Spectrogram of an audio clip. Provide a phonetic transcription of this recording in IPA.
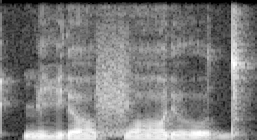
ɳiɾʲɒfɒɾʲod

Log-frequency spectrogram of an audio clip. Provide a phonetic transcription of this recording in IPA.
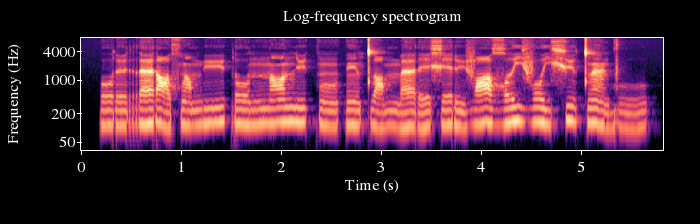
o˧ɾø˧ræ˦˥ ɾɑ˧˩˧χʷɑ̃˧my˦˥ | ɾo˧nːɑ̃˦˥ ny˦˥kõ˧ | ẽ˧tʷɑ˧˩˧mːæ˩˧˩ ɾe˩˧˩xe˧ɾy˧˩˧ vɑ˧˥˧ʁʷɯ˧˥˧jvo˥˨j xy˥˨tʷæ̃˥˨ ɡu˧˩˧

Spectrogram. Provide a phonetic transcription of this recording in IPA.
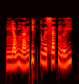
ɲa˨˦wna˨˦ŋ ɗi˦˥k̚ɗu˧ə̯sa˦˥t̚ ŋə˨˦j

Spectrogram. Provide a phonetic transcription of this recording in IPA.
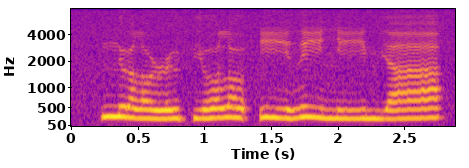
nɯlˠoɭɯ pʲolˠo ʔi ðiniːmʲaː

